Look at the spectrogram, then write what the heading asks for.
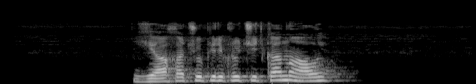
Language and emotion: Russian, angry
